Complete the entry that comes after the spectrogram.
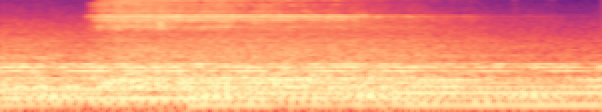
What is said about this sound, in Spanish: Antes de comenzar con las afirmaciones, me gustaría que hagamos una respiración profunda para regresar al tiempo presente. Así que vamos a inhalar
